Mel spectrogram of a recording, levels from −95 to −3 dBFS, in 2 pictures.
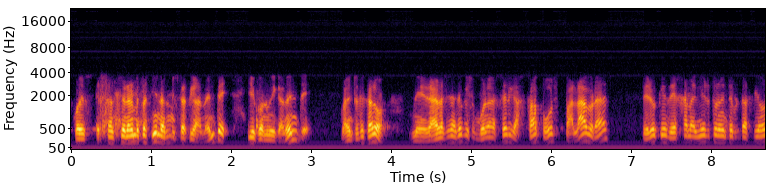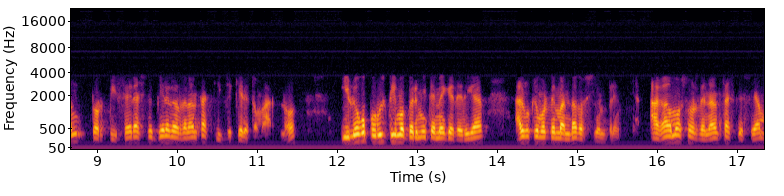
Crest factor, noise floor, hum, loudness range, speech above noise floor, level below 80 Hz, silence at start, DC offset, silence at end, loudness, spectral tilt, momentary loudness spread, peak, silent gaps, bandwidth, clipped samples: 20 dB; -57 dBFS; none; 5 LU; 37 dB; -64 dBFS; 0.05 s; under 0.1%; 0 s; -20 LUFS; -6.5 dB/octave; 11 LU; -2 dBFS; none; 3.8 kHz; under 0.1%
